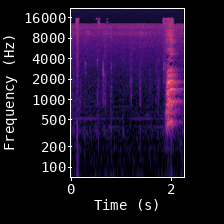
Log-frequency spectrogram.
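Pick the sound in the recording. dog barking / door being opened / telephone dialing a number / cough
dog barking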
